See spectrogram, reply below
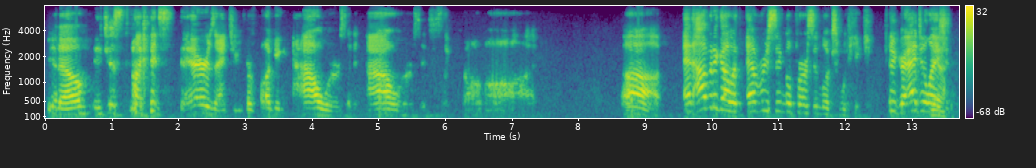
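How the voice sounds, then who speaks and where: A man's voice: high-pitched, lively intonation, takes it slowly, bright, forceful tone, muffled recording. A man in casual, profane banter as co-host of a review show, ranting in exasperation and swearing often.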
